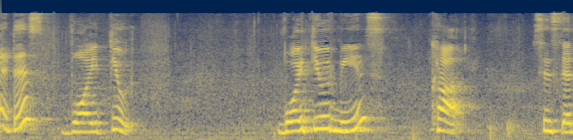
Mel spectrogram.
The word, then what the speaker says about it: voiture: See the pronunciation, it is voiture.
